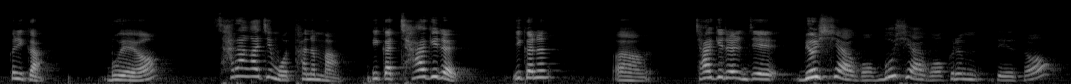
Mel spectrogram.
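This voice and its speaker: A middle-aged woman pastor giving a sermon. She keeps asking the congregation questions and acts out what believers think. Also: fairly high pitch. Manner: animated preaching, asks the congregation questions, acts out church members' thoughts.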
